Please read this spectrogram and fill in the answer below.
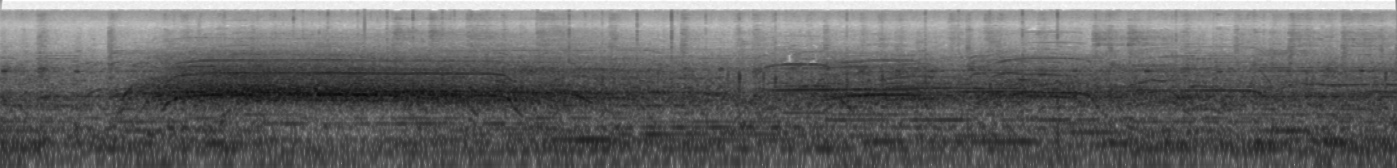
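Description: Arena crowd cheering and screaming over music from the PA, swelling about a second in, with many high voices shrieking at once.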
